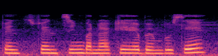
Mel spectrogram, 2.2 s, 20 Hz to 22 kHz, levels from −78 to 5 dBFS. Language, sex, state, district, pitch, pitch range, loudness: Hindi, female, Arunachal Pradesh, Papum Pare, 245 Hz, 235-250 Hz, -14 LUFS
